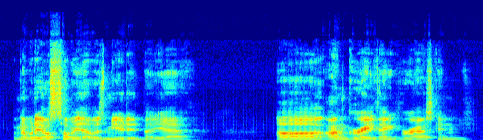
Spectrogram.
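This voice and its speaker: Here a man speaks with an American accent. His voice is at a medium pitch. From Philadelphia, Pennsylvania, US. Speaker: livestreamer, factory worker. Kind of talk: casual livestream chat. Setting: livestream on camera. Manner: fast.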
